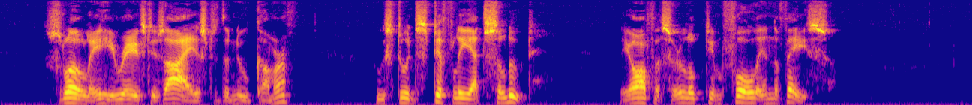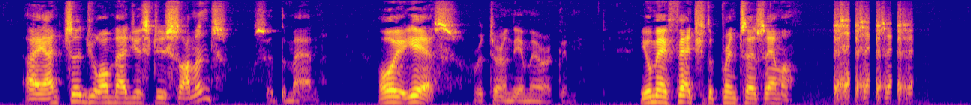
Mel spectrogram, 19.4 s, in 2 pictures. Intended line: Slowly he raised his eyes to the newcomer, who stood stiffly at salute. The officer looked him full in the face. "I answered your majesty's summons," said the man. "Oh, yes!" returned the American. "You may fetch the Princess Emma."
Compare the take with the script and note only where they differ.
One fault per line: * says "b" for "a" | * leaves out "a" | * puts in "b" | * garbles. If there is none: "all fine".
all fine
